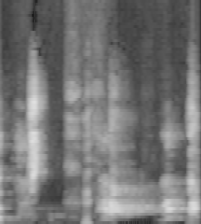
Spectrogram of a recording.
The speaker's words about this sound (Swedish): Hundskall. Ja, det är två, det är två rottweiler jag har här. Tyst med er!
